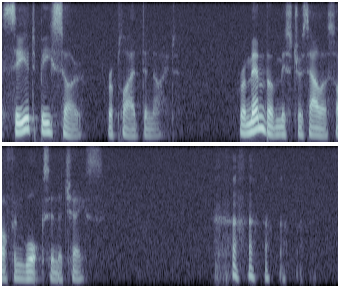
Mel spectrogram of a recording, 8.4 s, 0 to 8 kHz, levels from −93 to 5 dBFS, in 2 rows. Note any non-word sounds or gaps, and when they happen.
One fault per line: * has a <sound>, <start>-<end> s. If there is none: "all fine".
* has a laugh, 6.8-8.1 s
